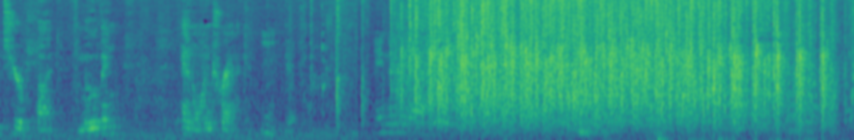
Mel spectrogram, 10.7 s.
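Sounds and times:
speech: 0.0s - 4.0s, 4.7s - 5.7s
audience applause: 4.8s - 10.6s.

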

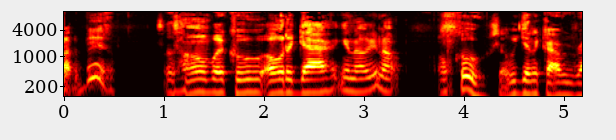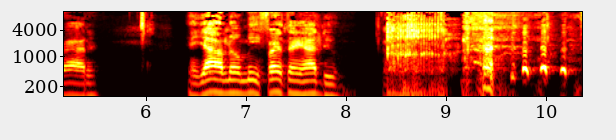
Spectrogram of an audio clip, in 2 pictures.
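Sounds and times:
speech: 0.3s - 5.6s, 6.4s - 8.6s, 9.4s - 9.8s
person imitating snoring: 8.4s - 9.2s
laughter: 9.2s - 10.3s.

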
